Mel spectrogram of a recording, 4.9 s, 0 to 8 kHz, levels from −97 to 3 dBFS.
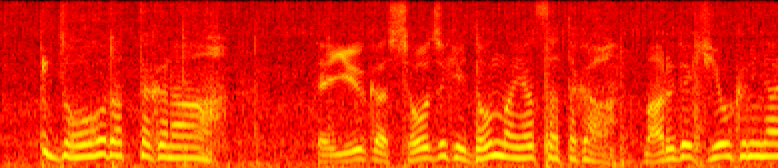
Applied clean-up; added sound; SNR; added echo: none; Walk, footsteps; 17 dB; none.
